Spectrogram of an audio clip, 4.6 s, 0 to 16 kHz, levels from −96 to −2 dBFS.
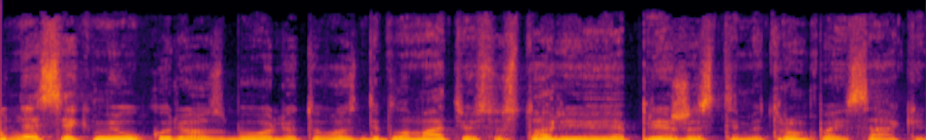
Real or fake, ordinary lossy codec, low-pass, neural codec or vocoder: fake; MP3, 96 kbps; 14.4 kHz; vocoder, 48 kHz, 128 mel bands, Vocos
